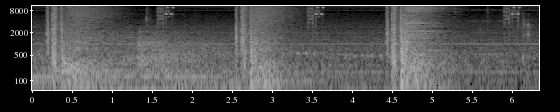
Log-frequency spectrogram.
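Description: Short whooshing menu sounds play with soft chimes as selections change.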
